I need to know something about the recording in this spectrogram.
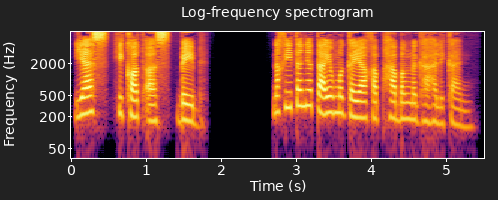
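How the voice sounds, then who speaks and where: A woman's voice: mid-range voice, big pitch swings, a little slow, a little mellow, no room sound, clean studio sound. Woman narrator as Blue, an ardent young Filipino lover. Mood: reassuring. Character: Blue, ardent young man wooing his secret lover.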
